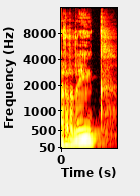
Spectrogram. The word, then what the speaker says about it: wreck: आर के पहले डब्लू नहीं पढ़ा जाएगा। जैसे देखिए राइट, ये डब्लू नहीं पढ़ा गया, और आई को आई पढ़ा गया। और RAP रैप, ये हो गया। WRECK, ये होगा रेक।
